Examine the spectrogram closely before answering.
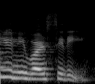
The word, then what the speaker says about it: university: which is a w but the sound is Y which is a consonant sound that's why we are going to put a university here a European because the sound is y a European I hope you understand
